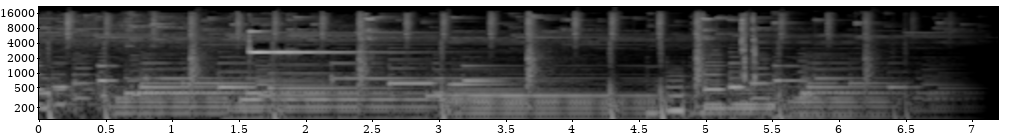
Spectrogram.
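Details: A chiming keyboard melody with bell-like notes and low sustained tones plays, then fades to silence, with no animal sound.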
